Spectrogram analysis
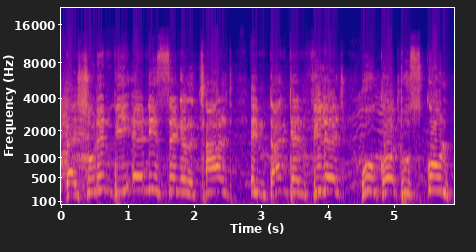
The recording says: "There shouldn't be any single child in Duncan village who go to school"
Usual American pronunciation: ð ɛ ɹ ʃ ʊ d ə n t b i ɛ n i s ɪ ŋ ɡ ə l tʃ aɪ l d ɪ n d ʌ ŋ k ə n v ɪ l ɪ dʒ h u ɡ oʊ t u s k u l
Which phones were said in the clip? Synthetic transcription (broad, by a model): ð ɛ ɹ ʃ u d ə n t b i ɛ n i s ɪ ŋ ɡ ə l tʃ aɪ l d ɪ n d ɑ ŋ k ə n v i l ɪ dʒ h u ɡ oʊ t u s k u l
